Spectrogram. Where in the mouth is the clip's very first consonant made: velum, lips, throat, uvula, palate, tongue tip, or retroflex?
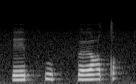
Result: lips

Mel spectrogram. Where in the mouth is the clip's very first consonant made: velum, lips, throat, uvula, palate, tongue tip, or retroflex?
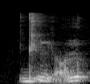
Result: tongue tip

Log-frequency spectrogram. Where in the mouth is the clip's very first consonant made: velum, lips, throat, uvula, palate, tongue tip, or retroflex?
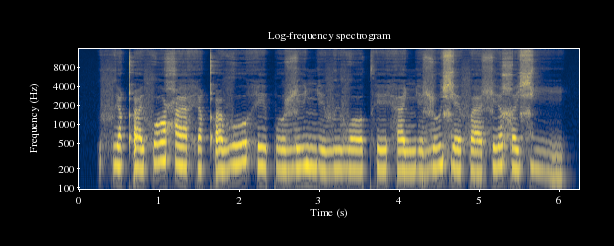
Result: lips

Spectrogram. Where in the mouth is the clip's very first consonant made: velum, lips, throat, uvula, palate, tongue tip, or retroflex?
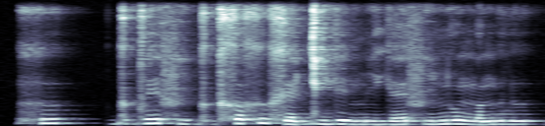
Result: throat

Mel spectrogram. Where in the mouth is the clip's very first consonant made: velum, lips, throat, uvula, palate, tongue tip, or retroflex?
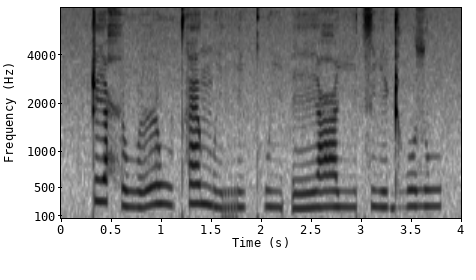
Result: retroflex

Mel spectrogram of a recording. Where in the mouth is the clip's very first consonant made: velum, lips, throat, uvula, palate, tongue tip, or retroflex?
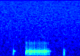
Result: throat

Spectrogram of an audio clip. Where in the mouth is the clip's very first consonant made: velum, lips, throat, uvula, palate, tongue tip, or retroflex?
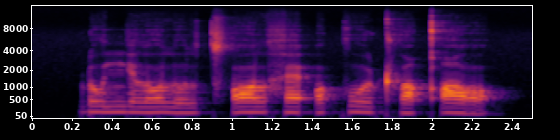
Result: retroflex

